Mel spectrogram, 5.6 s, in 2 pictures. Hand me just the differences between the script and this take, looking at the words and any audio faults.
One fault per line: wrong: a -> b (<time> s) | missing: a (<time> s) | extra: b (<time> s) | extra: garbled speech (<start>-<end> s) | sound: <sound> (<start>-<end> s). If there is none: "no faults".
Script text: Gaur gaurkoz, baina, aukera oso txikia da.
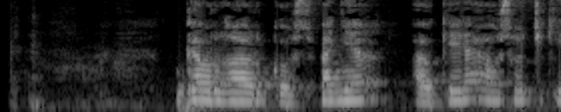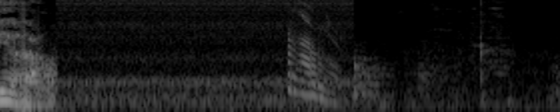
sound: chirp (4.2-4.5 s)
